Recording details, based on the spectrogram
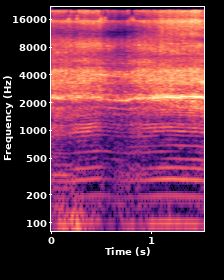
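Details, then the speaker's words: Robin NB 351 two-stroke brush cutter on premixed fuel, cutting rice stubble at full throttle: high steady buzzing whine with no stalling or stumbling; engine running clean and healthy. "เปิดเครื่องก็ไม่มีดับไม่มีสะดุดนะครับมีแต่น้ำมันจะหมดในเราก็ลุยครับ"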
